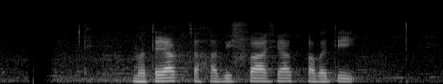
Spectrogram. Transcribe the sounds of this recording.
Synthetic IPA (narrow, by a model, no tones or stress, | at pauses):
m̤ət̪jakt͡sɐhaʋiɕʋaːsjak̚pɐʋət̪i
